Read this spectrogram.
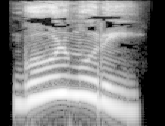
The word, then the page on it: ಗೋಳ್ಮುರಿ: gōḷmuri; Kannada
